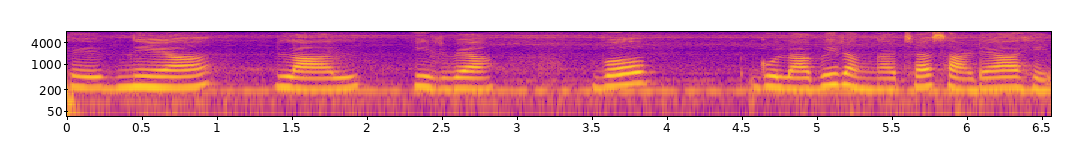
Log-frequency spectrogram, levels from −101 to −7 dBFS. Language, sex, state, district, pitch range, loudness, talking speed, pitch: Marathi, female, Maharashtra, Sindhudurg, 195-240 Hz, -22 LUFS, 80 wpm, 220 Hz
